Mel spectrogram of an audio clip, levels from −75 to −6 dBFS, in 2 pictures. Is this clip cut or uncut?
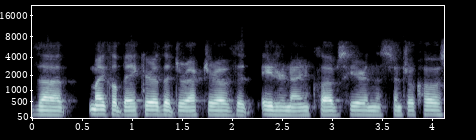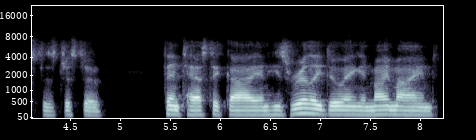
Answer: uncut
